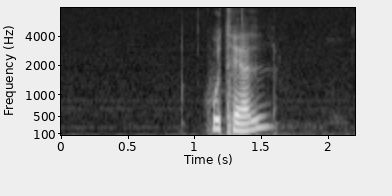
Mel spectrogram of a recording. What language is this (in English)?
Swedish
